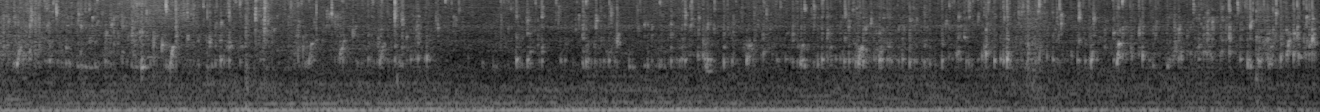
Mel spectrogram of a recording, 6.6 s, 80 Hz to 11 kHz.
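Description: Coolant drips and trickles steadily from the radiator of a Mahindra 8560 tractor, close and continuous, over a low hum that eases slightly toward the end.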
